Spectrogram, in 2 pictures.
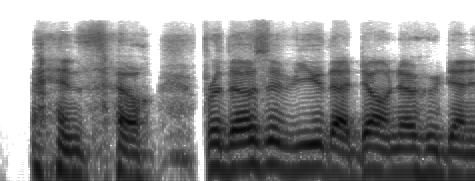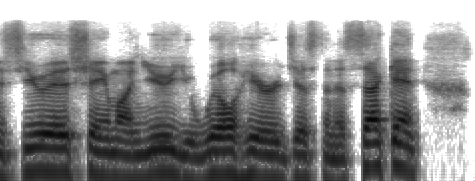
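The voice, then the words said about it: Hoarse, fading voice from a cold. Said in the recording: “even with a cold, losing my voice”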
